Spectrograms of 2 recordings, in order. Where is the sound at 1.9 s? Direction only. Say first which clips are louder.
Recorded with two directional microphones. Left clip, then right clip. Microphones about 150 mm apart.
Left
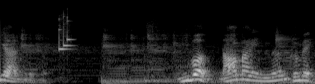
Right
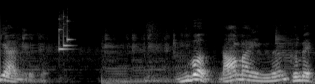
Right 2 dB; 45° right (ahead or behind).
